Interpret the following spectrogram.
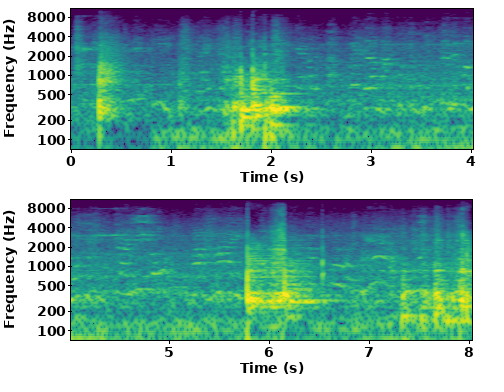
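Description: Handling noise: a sharp knock just after the start and a louder one about six seconds in, with rustling and faint voices between.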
